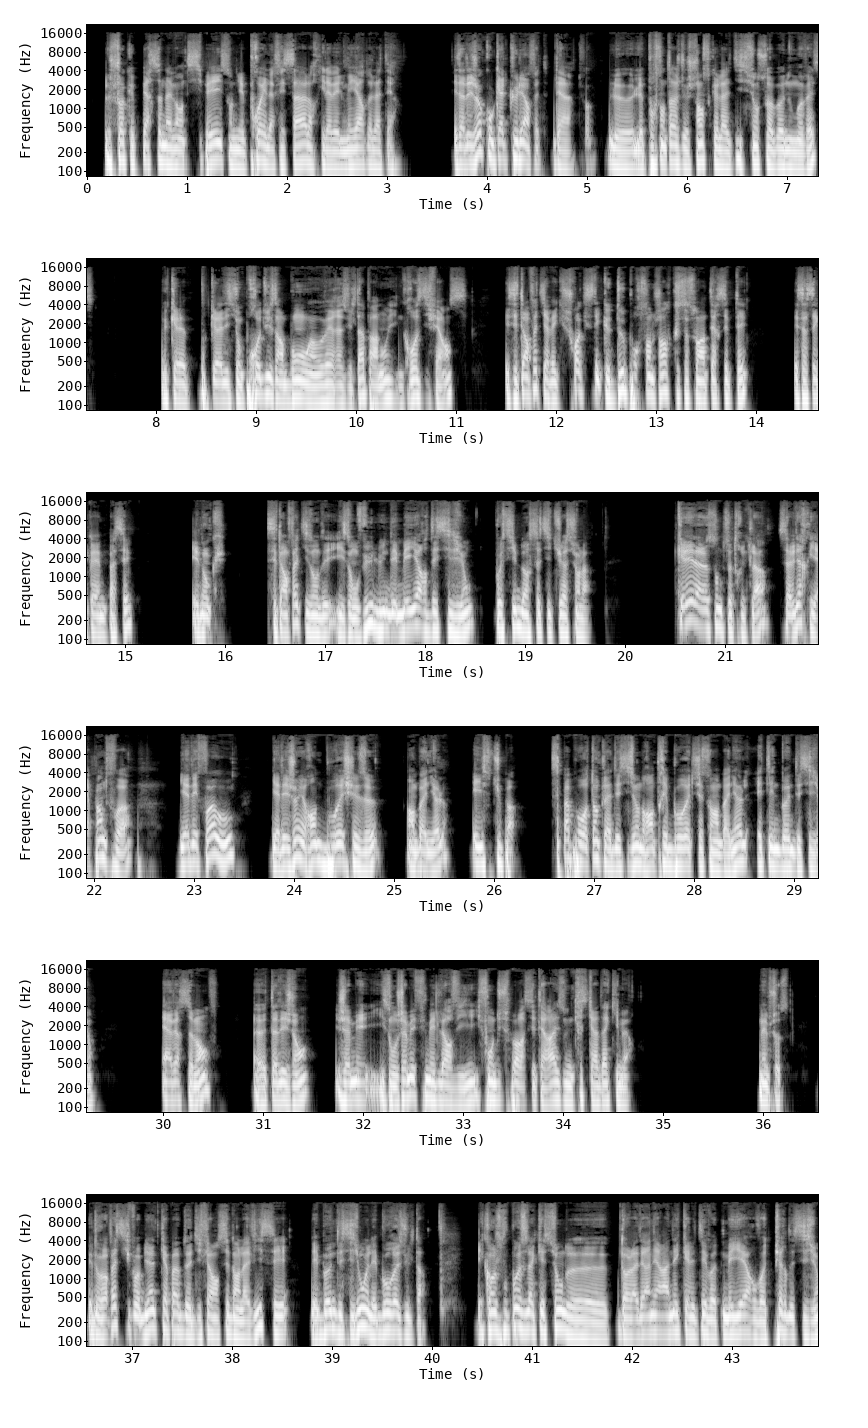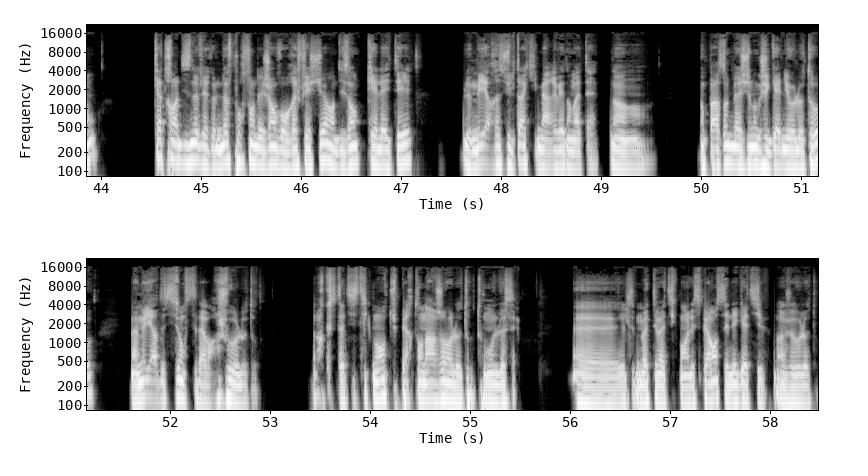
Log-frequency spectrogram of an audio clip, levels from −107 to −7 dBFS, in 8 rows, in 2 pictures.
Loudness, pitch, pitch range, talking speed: -18 LUFS, 120 Hz, 110-135 Hz, 300 wpm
